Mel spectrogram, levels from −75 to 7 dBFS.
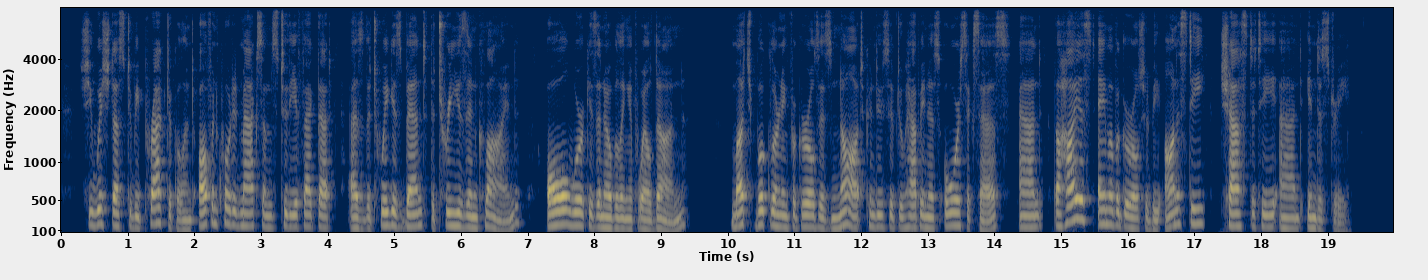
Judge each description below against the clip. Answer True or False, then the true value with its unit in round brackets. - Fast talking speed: False (160 wpm)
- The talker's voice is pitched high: False (155 Hz)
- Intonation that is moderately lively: True (3.8 semitones)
